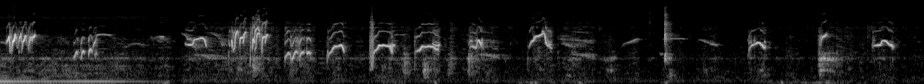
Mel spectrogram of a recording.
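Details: Lesser green leafbird kept as a cage bird, a young one that sings frequently, serving as tutor recording: a spaced series of short clear whistled and warbled phrases, each brief, separated by pauses, over a quiet background.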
